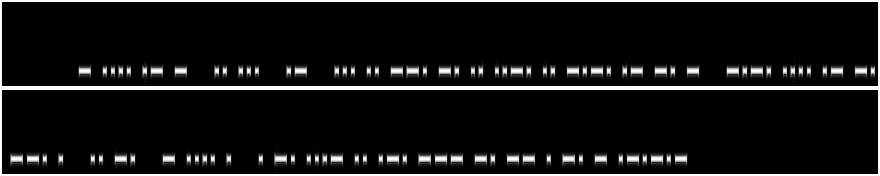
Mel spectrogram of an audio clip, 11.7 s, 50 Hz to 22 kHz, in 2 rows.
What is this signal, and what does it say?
Morse code, heard as a keyed tone, about 46 wpm, 700 Hz. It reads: THAT IS A SIGNIFICANT CHANGE IN THE ENVIRONMENT.
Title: Sentences from Top 1000 Words - Review Part 6 - 45wpm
